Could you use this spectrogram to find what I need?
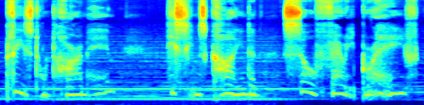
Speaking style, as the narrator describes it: she whispered

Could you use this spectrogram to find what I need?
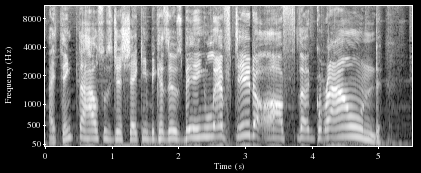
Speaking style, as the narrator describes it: she shouted

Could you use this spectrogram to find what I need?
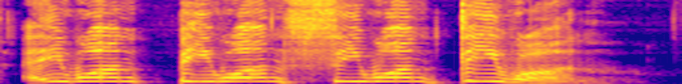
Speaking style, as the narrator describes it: yelled from the window

